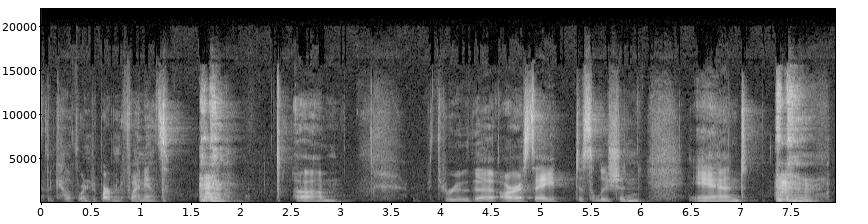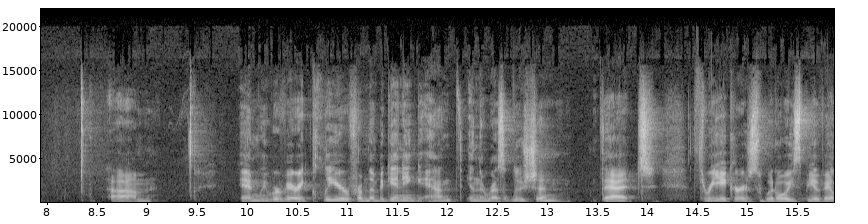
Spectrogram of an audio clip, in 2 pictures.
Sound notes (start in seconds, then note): 1.6 clears throat; 7.3 clears throat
